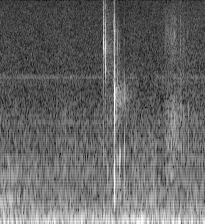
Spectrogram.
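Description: Quiet room tone with two faint clicks in quick succession about halfway through.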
